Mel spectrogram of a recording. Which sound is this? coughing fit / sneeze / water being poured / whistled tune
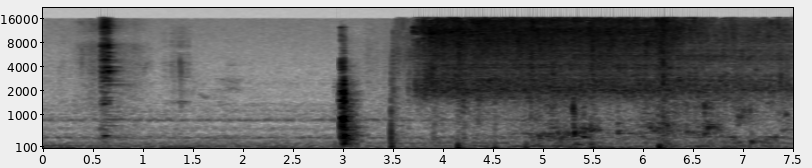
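water being poured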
